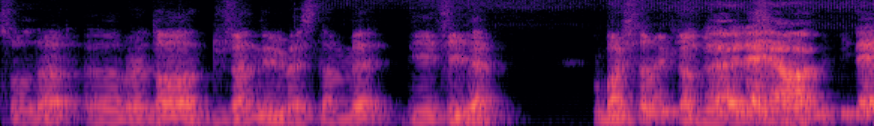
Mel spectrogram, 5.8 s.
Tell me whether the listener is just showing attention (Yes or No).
No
